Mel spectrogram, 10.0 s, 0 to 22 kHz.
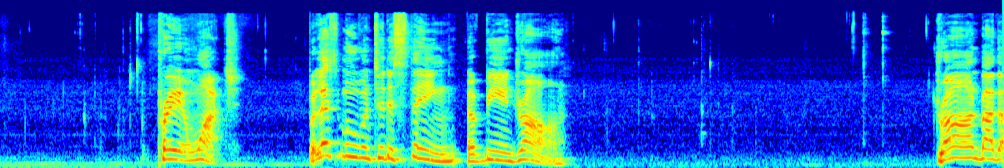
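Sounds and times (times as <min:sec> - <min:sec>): faint clicks: 0:05.8 - 0:07.4.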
